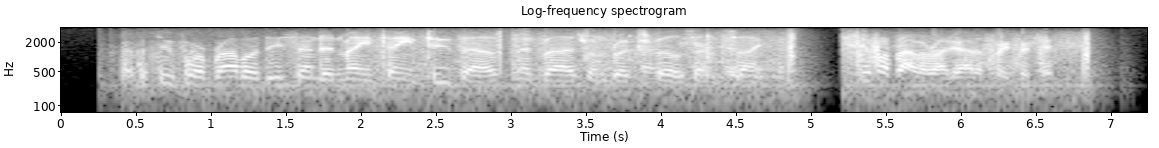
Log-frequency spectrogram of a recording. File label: chatter; rigs of rods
